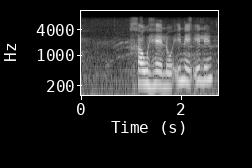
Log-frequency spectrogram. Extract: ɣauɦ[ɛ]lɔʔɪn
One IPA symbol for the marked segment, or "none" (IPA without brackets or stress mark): ɛ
